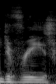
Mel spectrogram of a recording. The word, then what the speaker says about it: DeVries: But luckily, my ticket was able to go to Vicky DeVries, Rhymes with Cheese.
